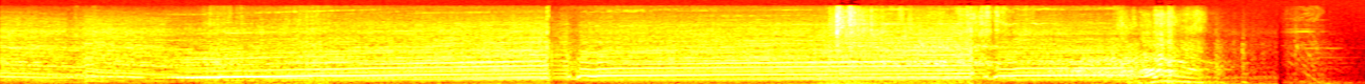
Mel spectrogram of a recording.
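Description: A racing car engine roars at high speed, rising in pitch as it shifts up through the gears.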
